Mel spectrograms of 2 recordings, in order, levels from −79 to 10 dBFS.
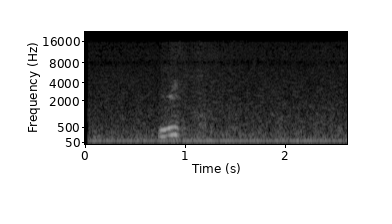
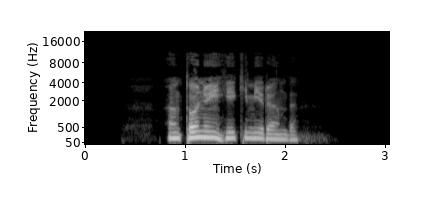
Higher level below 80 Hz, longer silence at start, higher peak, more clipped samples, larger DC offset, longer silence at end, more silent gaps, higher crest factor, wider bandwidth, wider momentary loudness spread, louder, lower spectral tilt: second, -64 dBFS vs -50 dBFS; second, 0.05 s vs 0.85 s; second, -20 dBFS vs -2 dBFS; neither; neither; second, 0 s vs 0.9 s; neither; about the same, 20 dB vs 18 dB; first, 16.5 kHz vs 11 kHz; about the same, 14 LU vs 15 LU; second, -40 LUFS vs -19 LUFS; second, -5 dB/octave vs -8 dB/octave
